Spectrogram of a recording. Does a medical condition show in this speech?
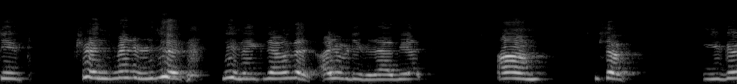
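Yes: spastic cerebral palsy.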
